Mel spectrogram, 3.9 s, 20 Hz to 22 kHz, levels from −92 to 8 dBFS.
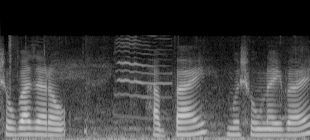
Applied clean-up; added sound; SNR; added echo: none; Cat; 11 dB; none.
